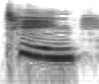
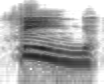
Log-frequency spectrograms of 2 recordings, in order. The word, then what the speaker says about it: thing: get the sounds right so instead of ting it's thing and just wanted to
